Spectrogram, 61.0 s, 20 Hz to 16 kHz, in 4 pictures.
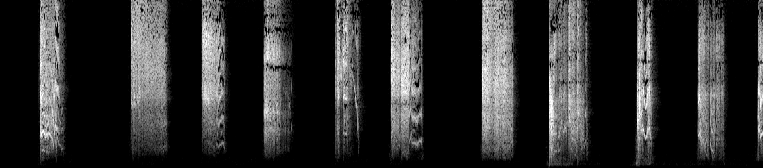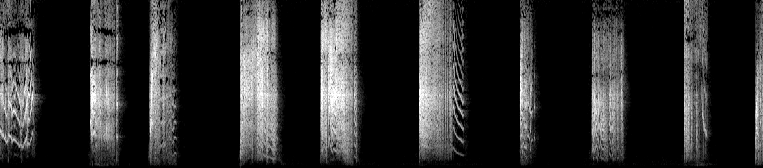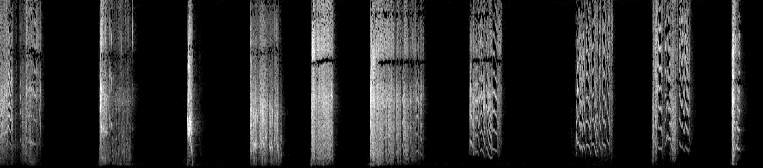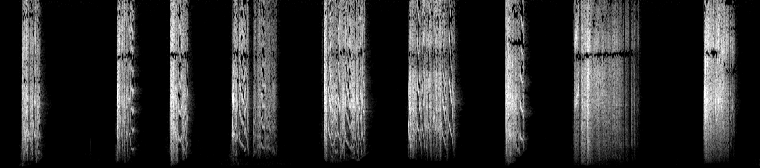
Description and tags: Spider Foley 01
Foley sounds made with mouth. This was intended to be spider noises for a video game, but some of them can also sound like a rat.
CAD E100S > Marantz PMD661
screech, rpg, game-foley, animal, spider, rat, bat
